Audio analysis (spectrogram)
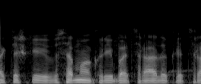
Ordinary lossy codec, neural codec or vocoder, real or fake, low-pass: Opus, 24 kbps; vocoder, 44.1 kHz, 80 mel bands, Vocos; fake; 5.4 kHz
